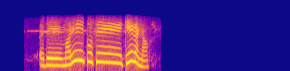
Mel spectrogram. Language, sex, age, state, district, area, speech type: Dogri, male, 18-30, Jammu and Kashmir, Reasi, rural, conversation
